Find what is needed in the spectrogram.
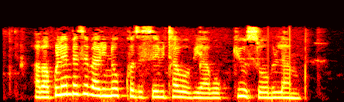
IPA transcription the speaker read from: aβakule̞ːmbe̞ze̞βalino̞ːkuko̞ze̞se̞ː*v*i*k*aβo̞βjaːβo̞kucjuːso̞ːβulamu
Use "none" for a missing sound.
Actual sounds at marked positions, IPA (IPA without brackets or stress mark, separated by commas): β, t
